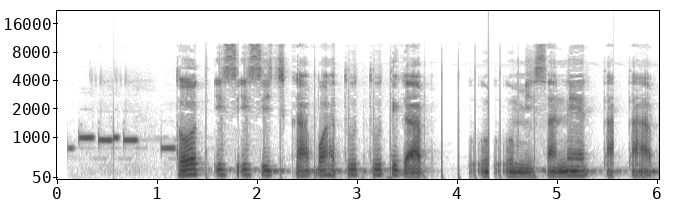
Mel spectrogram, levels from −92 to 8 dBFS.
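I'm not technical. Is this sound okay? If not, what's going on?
No, there are three problems.

AAC compression, throughout the whole clip: the speech was likely squeezed into a small file by a format that throws away detail it judges you won't miss. Here too much was removed. Everything above about 9.9 kHz is gone, leaving the speech audibly dull and smeared.

Overlapping chunks, at 0.57, 1.82, 3.07, 4.32 and 5.57 s: the audio was handled in one-second pieces, and each new piece began a quarter of a second before the previous one finished. So a quarter-second snippet plays twice at each join, heard as a stutter.

Train of clicks, from 1.5 to 5.0 s: a steady ticking of around fifteen similar clicks, about six every second, sits on top of the speech and in pauses. Something is likely injecting these pulses, such as interference from nearby equipment or a faulty connection or power supply.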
